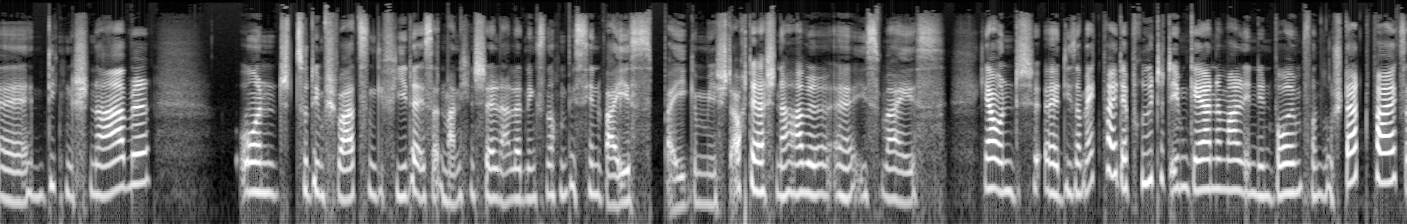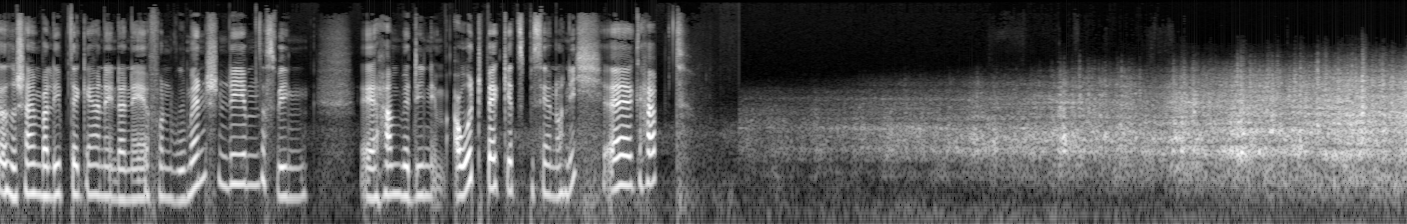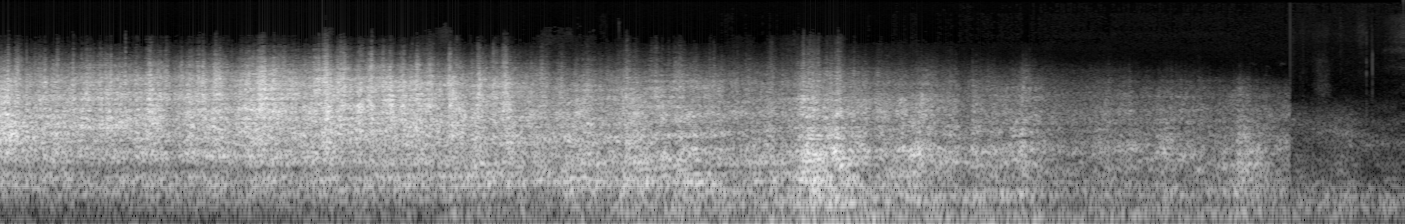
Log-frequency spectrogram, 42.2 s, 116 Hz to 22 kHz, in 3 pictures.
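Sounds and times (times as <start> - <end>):
speech: 0.5 - 21.0
four jet aircraft flying low overhead: 20.7 - 42.1.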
